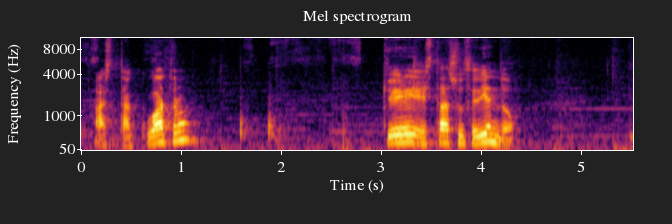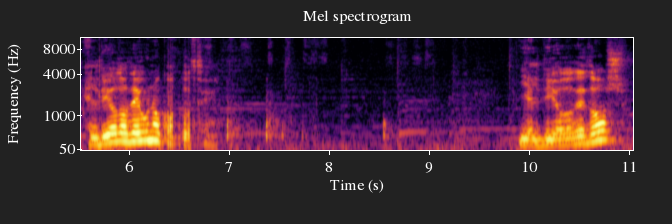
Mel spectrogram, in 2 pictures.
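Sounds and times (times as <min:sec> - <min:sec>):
soft background music: 0:00.0 - 0:11.0
marker tapping on whiteboard: 0:01.6 - 0:02.8, 0:06.9 - 0:09.0.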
